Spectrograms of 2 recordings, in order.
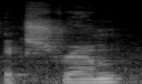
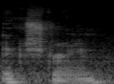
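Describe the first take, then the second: First: The word is said with a French-like vowel. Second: The word is said as plain English 'extreme'. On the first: The speaker calls it right. "it's pronounced extreme" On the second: The speaker calls it wrong. "not extreme"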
